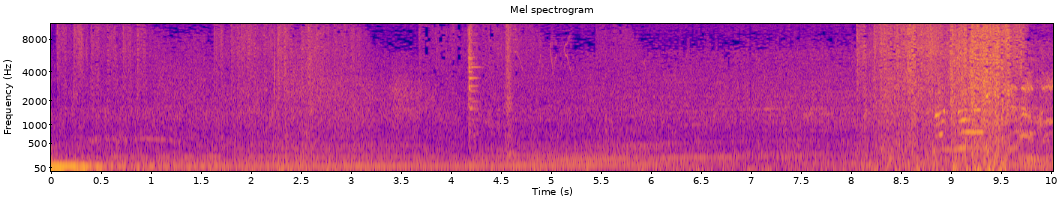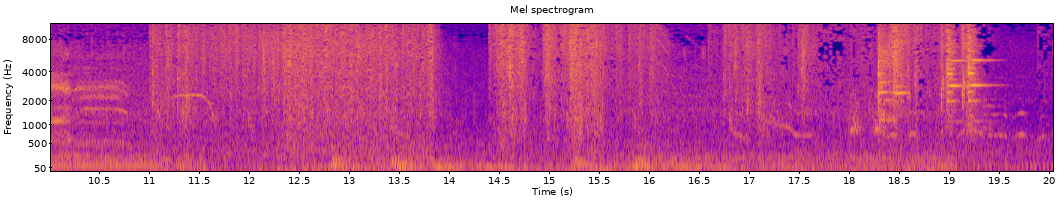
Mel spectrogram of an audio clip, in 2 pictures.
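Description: A tank engine rumbles steadily as the tank drives along.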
